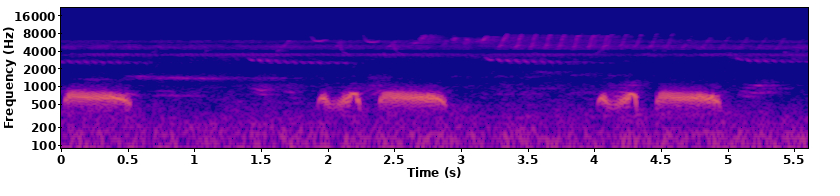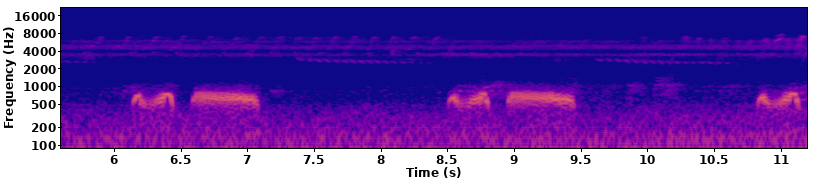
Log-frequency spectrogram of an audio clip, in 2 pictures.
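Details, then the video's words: A ground-decoy spotted dove in a Vietnamese trapping session meeting wild birds gives spaced, mellow coo phrases roughly every two seconds. Each is a quick note and then a drawn-out, slightly falling coo, with continuous insect buzzing behind. "Bẫy cu gáy mồi đất"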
